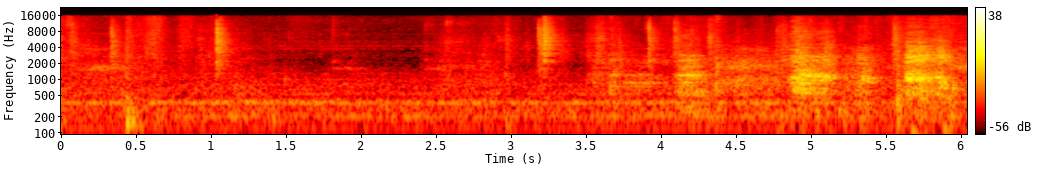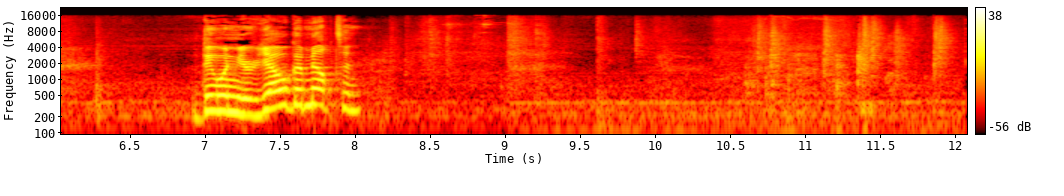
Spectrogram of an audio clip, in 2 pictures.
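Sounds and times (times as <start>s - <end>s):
dog breathy sounds: 3.7s - 6.3s.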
